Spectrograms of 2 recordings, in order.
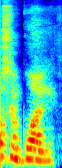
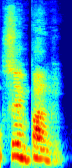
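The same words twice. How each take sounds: First: "Sempoali" given as the word you do not use for people; name the wrong term for the class. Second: "Sempantli" given as the correct word for people; name the right term for the class. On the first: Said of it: "no digo". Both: Shown as a demonstration.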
